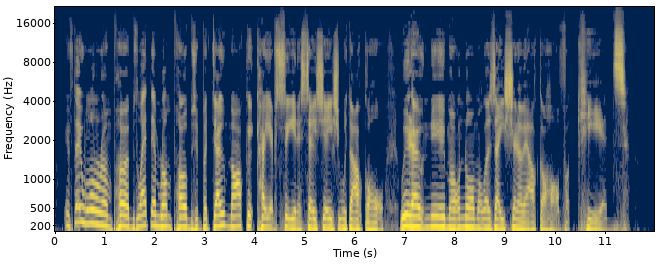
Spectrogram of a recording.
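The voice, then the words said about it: Decent put-on Australian accent. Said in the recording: “Decent enough Australian accent.”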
